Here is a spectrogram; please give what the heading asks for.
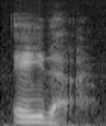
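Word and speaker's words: ἦτα: not this is an ADA ADA and it looks like an end but the front toe goes below the line and it has an a sound as in next letter is theta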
